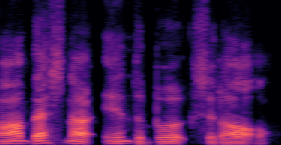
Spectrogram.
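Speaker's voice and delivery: whispering. Retelling whispering to their mom in church during a guest's talk, retelling a whisper. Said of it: "I'm whispering to her saying".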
